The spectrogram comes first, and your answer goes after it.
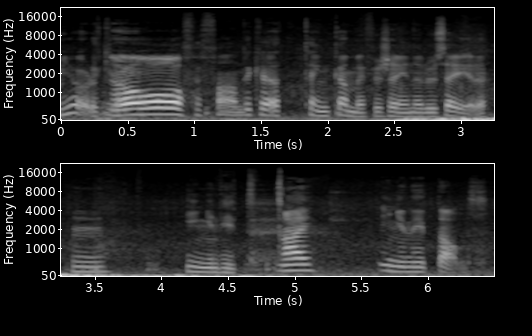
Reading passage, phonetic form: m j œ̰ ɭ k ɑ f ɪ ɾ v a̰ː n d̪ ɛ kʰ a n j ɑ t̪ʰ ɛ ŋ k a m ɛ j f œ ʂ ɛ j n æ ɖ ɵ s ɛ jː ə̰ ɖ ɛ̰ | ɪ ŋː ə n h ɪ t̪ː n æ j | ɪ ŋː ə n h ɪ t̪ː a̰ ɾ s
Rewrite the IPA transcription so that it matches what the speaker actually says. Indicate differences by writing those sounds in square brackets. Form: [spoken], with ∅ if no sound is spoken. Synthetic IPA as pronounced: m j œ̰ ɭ k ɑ f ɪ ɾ [f] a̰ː n d̪ ɛ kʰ a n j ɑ t̪ʰ ɛ ŋ k a m ɛ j f œ ʂ ɛ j n æ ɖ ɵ s ɛ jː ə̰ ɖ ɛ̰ | ɪ ŋː ə n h ɪ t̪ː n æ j | ɪ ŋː ə n h ɪ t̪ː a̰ [l] s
